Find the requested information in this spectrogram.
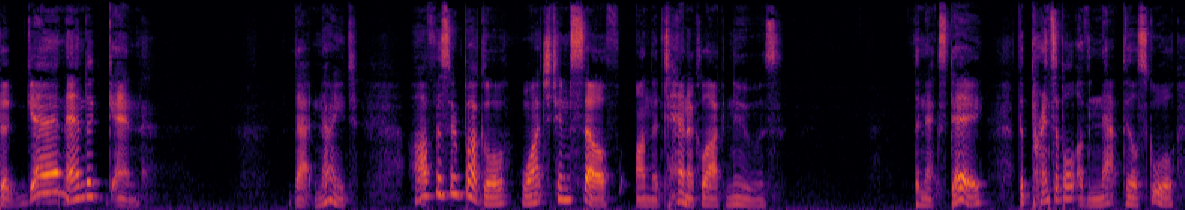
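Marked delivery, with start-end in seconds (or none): none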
